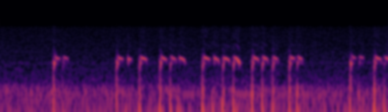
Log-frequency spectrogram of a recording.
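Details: Pair of screech owls house shopping at a yard nest box in November; scattered short hooting notes in pairs and small groups, softer and more spaced than a full trill, over low rumble.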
